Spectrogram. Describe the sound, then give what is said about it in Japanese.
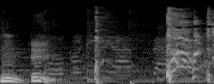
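A sharp, noisy cough breaks out among short voiced vocal sounds from a person, brief and moderately loud. “そういうタイミングで咳ってするもうそういうとこだぞ”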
